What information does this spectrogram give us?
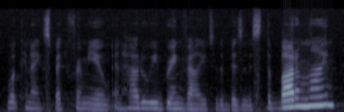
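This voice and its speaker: A woman's voice: medium pitch, lively intonation, rapid-fire. A middle-aged woman from Israel, speaking earnestly on a panel as an HR leader and telling a personal story.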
